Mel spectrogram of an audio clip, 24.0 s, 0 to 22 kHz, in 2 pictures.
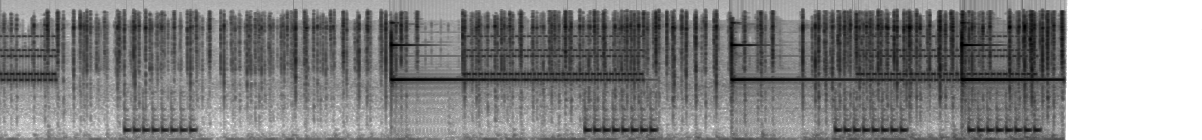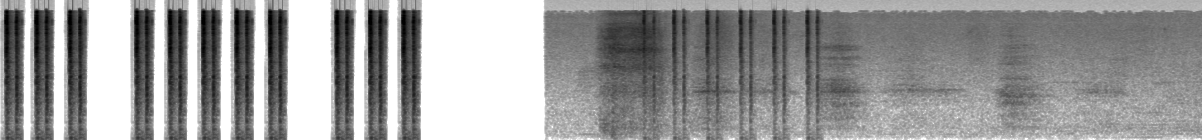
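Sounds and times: typing key clicks: 0:00.3 - 0:10.6
faint room noise: 0:17.5 - 0:24.0.

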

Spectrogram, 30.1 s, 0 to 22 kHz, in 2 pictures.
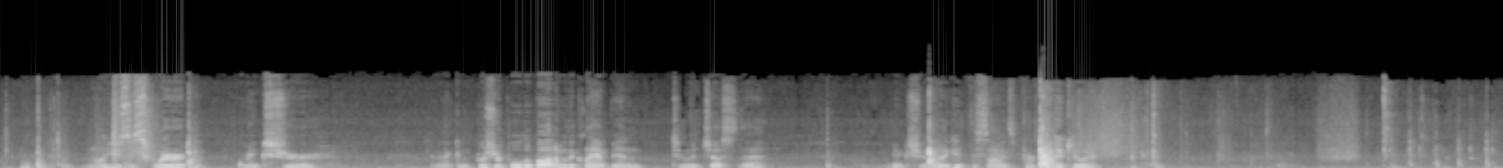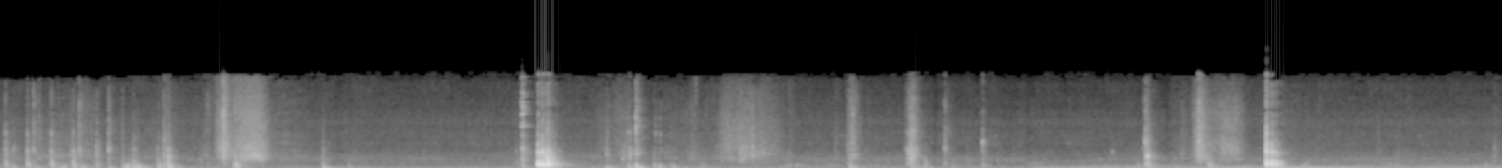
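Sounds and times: short scraping sounds: 0:10.8 - 0:11.4, 0:17.2 - 0:17.8, 0:26.8 - 0:27.6.

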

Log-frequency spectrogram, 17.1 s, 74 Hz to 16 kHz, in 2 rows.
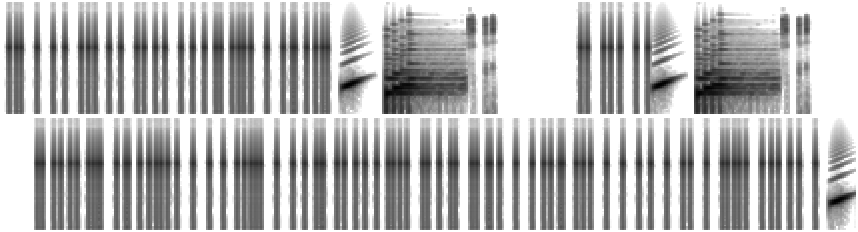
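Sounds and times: phone keyboard typing clicks: 0:04.6 - 0:05.0, 0:07.8 - 0:08.1, 0:08.9 - 0:16.7.

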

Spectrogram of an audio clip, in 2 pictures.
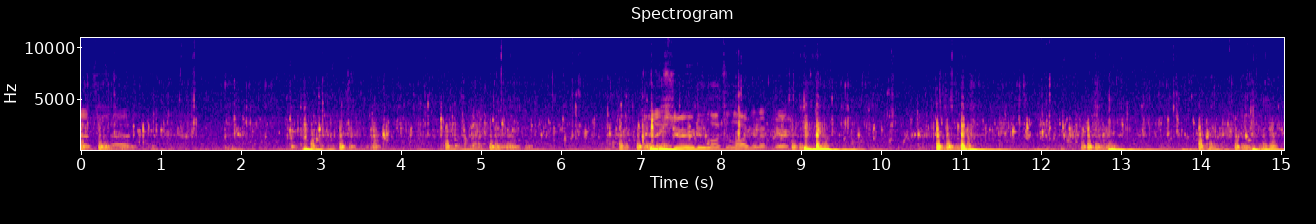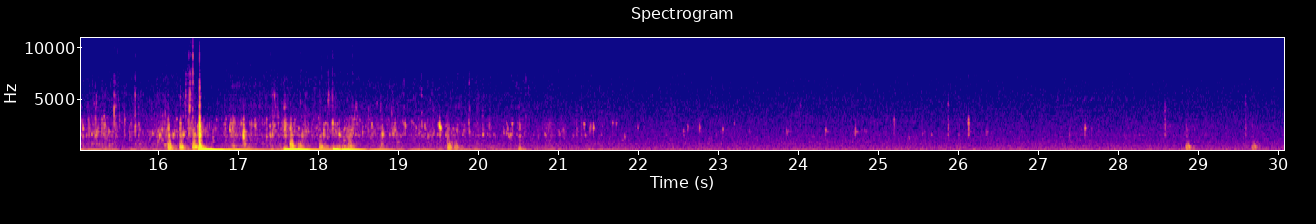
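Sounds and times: paddle blades splashing: 0:00.0 - 0:30.0
low paddle thumps: 0:02.6 - 0:05.8, 0:06.6 - 0:20.6.

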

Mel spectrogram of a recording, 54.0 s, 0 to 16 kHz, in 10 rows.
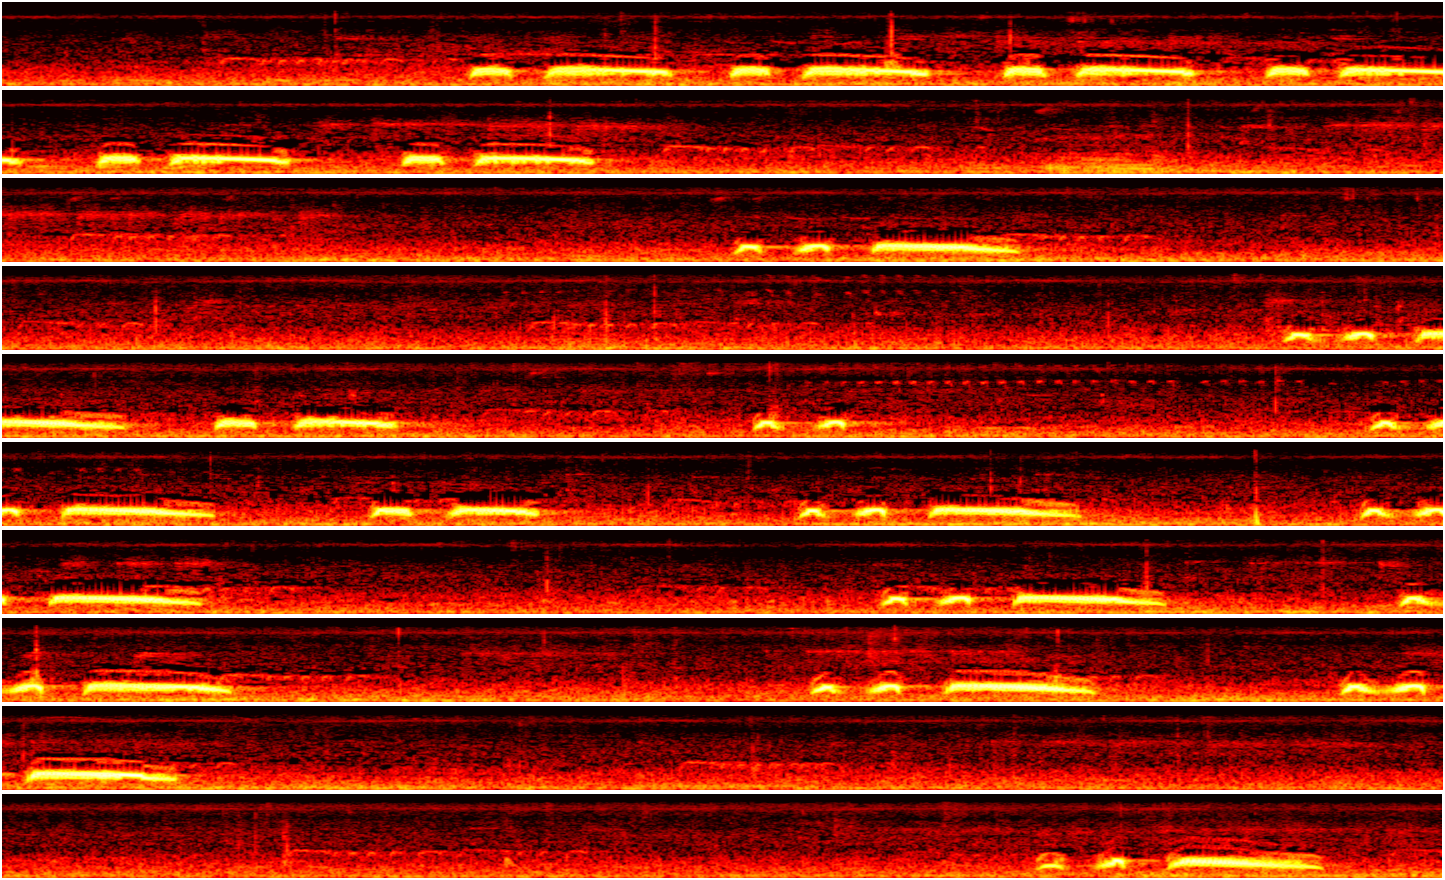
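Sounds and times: dove cooing: 0:00.1 - 0:10.4, 0:13.5 - 0:15.2, 0:20.9 - 0:25.6, 0:26.7 - 0:31.2, 0:32.0 - 0:33.6, 0:35.0 - 0:36.9, 0:37.6 - 0:39.3, 0:40.8 - 0:44.2, 0:52.5 - 0:54.0.

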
